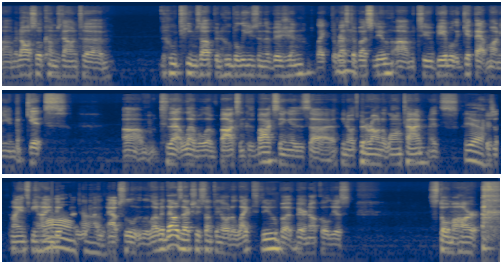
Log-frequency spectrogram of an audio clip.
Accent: Minnesota, United States; I'm originally from Minnesota

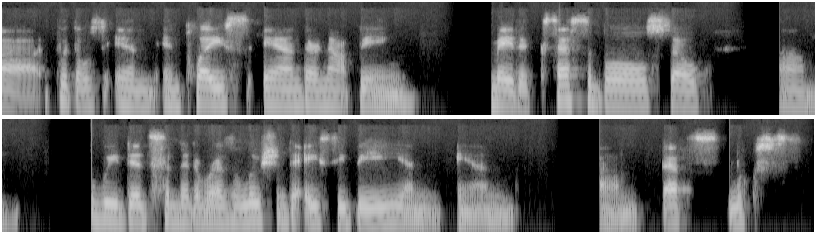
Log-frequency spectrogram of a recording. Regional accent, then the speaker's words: St. Louis, Missouri, United States; I grew up in St. Louis. We all grew up in St. Louis, but over the years, a lot of family has moved to Arkansas.

